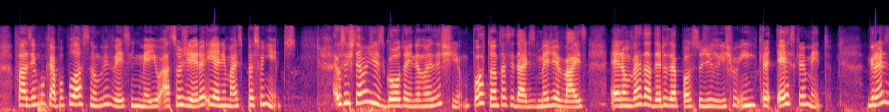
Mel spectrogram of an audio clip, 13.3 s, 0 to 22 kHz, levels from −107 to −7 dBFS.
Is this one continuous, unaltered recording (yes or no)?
no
